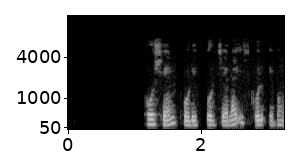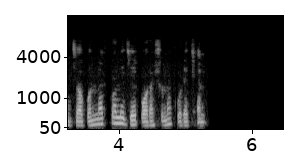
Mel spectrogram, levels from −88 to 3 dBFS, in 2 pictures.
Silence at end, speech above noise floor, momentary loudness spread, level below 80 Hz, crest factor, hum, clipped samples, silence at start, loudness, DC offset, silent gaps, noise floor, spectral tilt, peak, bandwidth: 1.15 s; over 67 dB; 8 LU; -66 dBFS; 18 dB; none; under 0.1%; 1.15 s; -24 LUFS; under 0.1%; 2.02-2.06 s; under -90 dBFS; -7.5 dB/octave; -6 dBFS; 7.6 kHz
